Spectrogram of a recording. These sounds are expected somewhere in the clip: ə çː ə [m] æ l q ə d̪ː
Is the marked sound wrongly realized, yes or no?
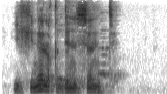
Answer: yes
